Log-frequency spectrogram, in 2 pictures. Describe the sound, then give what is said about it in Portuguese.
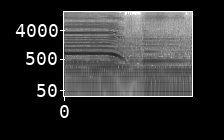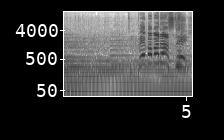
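An audience claps steadily, applauding again as a shout to the Lord, a dense continuous patter beneath sustained organ-like tones, with a voice calling out in short rising bursts near the end. “Dê um brado ao Senhor e aplaudam novamente, adoro.”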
